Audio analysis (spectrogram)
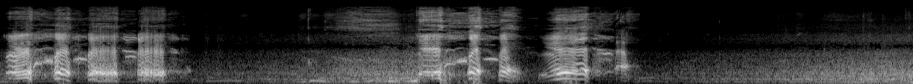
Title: Girl coughing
